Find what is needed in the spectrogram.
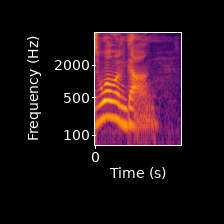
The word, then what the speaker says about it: Wollongong: Where exactly is, for those who don't have the Australian map in front of them, where is Wollongong? And am I pronouncing it properly? – Yes, that's good. – Very rare that someone from America gets it right the first time.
